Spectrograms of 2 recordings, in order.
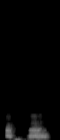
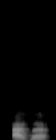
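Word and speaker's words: أنا: Jangan mengucapkan ana, itu ada syiddahnya, tapi ana.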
